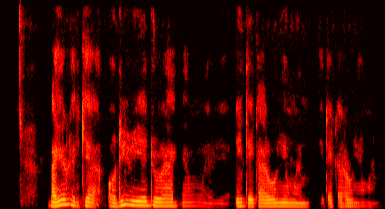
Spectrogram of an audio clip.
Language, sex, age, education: Igbo, male, 15-29, secondary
